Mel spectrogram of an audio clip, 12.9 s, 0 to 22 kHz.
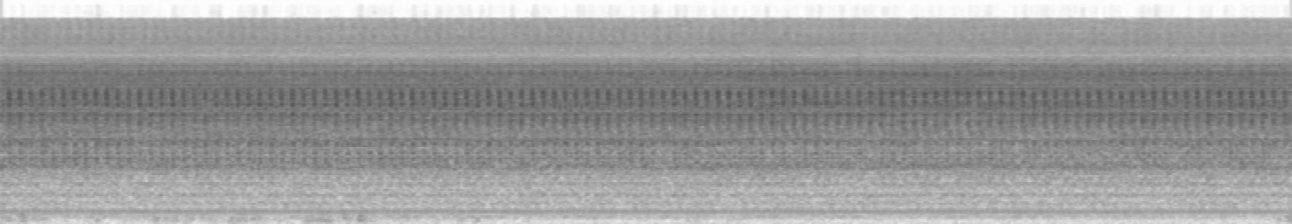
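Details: VW Polo Sedan CFNA engine, 105,000 km, cold start at 20 °C after sitting about 15 hours, before decarbonizing: fast, very regular light ticking knock about three per second over idle, fading within a minute; cold-start knock.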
